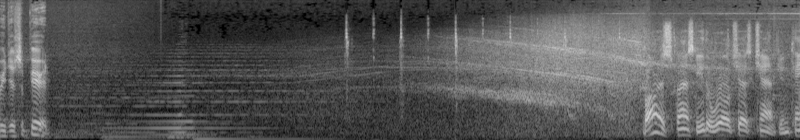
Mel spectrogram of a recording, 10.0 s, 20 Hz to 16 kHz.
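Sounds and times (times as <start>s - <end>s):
jet engine whine: 0.8s - 10.0s.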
